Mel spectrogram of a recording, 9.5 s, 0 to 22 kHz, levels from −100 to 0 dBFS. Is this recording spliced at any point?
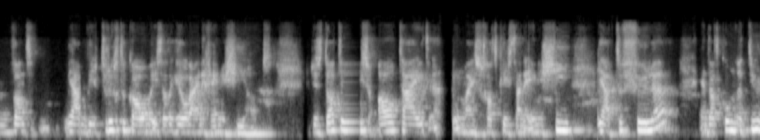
yes; 3 cuts; at 1.0 s, 5.7 s, 7.5 s

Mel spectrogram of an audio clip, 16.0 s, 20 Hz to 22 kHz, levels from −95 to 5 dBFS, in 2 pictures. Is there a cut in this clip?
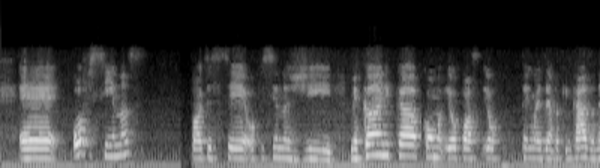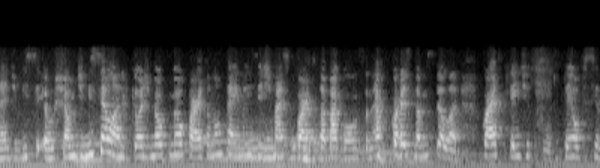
yes; 1 cut; at 5.6 s

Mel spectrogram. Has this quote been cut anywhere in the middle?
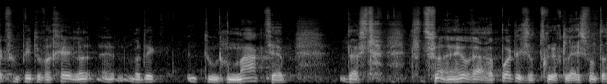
yes; 1 cut; at 1.0 s

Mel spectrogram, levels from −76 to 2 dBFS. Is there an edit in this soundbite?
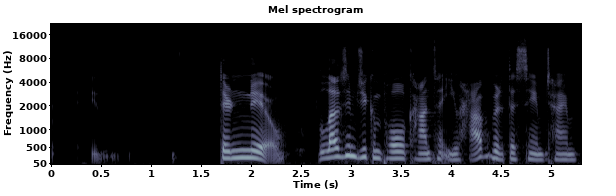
no; 0 cuts

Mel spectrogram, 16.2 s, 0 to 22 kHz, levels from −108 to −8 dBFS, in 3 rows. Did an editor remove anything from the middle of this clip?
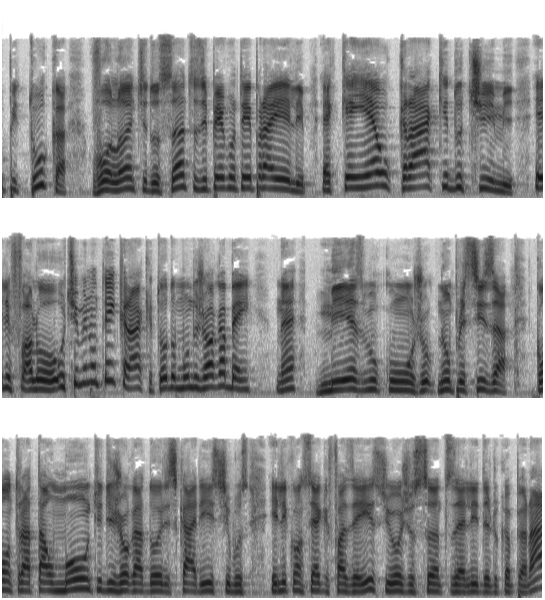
yes; 2 cuts; at 8.4 s, 9.7 s

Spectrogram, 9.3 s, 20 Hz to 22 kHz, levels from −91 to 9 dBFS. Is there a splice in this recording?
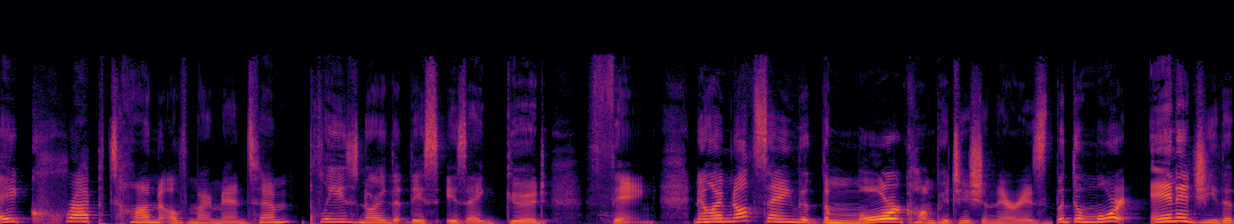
yes; 2 cuts; at 2.2 s, 7.9 s

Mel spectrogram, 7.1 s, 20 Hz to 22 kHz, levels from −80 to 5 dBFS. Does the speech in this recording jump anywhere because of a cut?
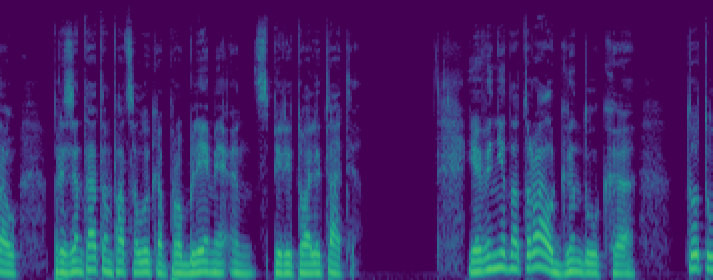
no; 0 cuts

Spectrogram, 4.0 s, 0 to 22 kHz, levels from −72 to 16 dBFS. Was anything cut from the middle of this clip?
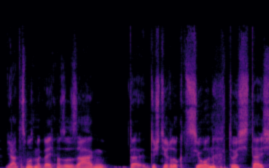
no; 0 cuts

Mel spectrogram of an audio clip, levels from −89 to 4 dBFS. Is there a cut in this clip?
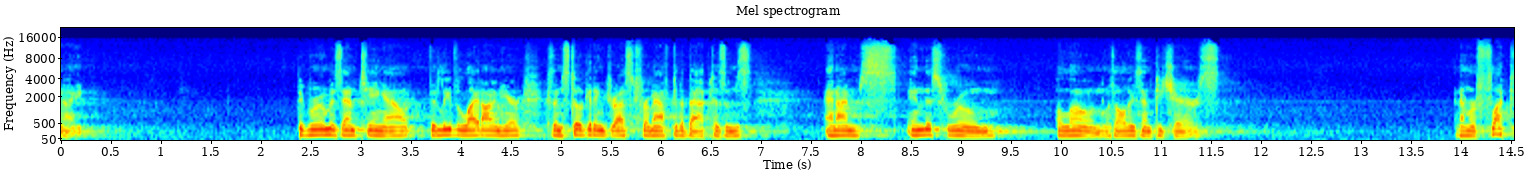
yes; 1 cut; at 3.7 s

